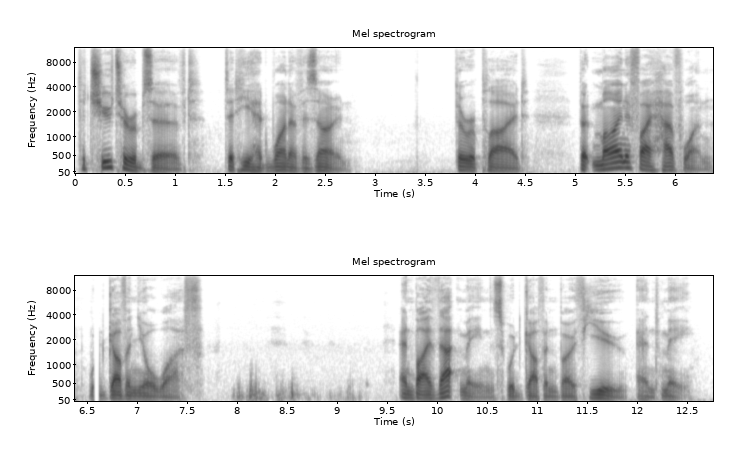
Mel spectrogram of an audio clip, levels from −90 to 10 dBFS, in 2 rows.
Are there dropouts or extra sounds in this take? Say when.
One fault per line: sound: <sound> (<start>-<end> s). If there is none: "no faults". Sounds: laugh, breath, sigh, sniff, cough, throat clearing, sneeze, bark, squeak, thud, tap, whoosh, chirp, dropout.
sound: dropout (6.6-6.6 s)
sound: sniff (7.9-9.3 s)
